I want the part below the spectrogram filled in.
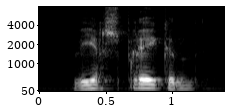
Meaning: to refute, contradict, dispute
- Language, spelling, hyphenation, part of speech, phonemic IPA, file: Dutch, weerspreken, weer‧spre‧ken, verb, /ˌʋeːrˈspreː.kə(n)/, Nl-weerspreken.ogg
